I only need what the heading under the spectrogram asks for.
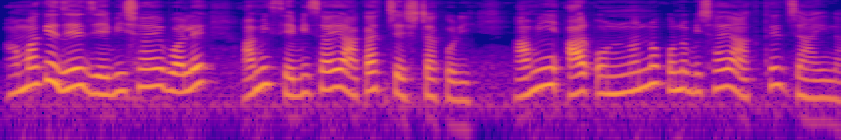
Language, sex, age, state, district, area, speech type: Bengali, female, 30-45, West Bengal, North 24 Parganas, urban, spontaneous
